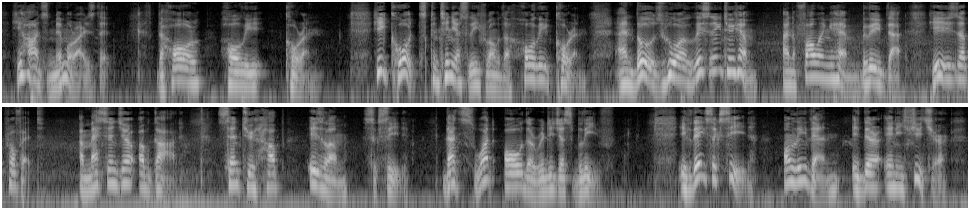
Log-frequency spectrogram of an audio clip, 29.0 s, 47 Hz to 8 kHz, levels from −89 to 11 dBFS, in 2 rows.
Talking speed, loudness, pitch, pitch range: 115 wpm, -21 LUFS, 130 Hz, 100-160 Hz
